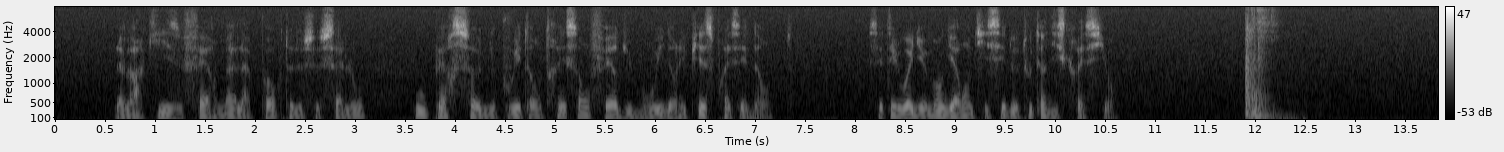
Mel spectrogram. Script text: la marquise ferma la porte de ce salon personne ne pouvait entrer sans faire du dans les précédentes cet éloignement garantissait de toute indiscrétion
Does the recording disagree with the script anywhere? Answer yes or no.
yes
